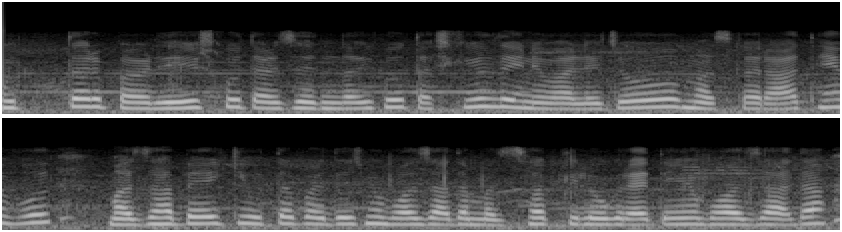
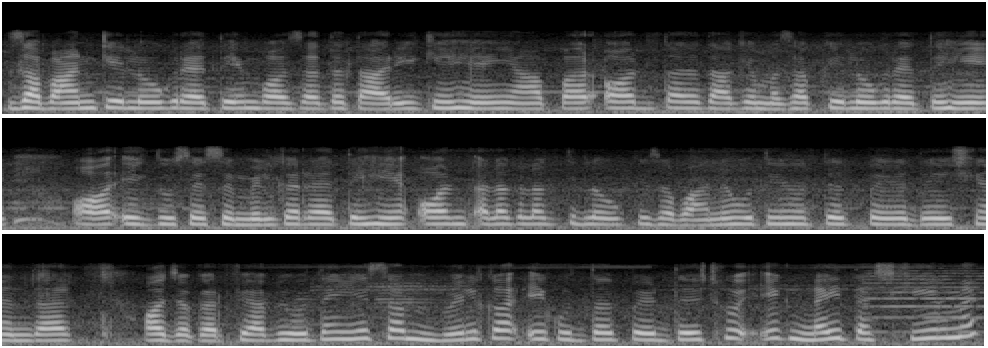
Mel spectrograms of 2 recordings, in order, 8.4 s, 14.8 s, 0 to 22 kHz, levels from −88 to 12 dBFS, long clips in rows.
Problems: constant background noise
